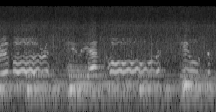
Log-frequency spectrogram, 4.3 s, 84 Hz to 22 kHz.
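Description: A female contralto singing a spiritual in an old 1926 recording, with a wide wavering vibrato on held notes over a sustained accompaniment.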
